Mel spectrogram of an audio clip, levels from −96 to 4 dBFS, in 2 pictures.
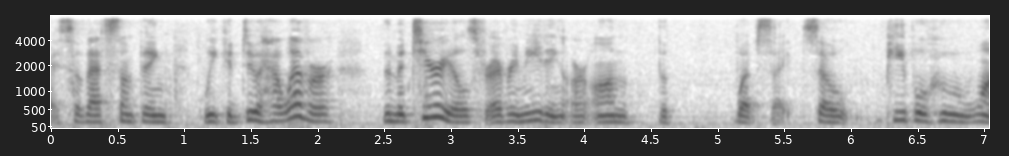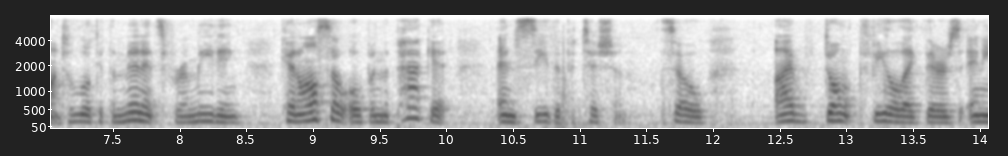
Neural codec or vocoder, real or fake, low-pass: none; real; 7.2 kHz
